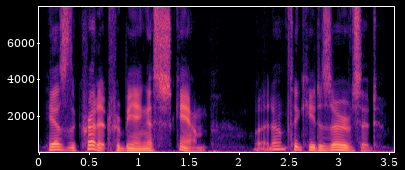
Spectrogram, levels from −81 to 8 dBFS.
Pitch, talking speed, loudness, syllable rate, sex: 125 Hz, 255 wpm, -17 LUFS, 5.7 syllables/s, male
